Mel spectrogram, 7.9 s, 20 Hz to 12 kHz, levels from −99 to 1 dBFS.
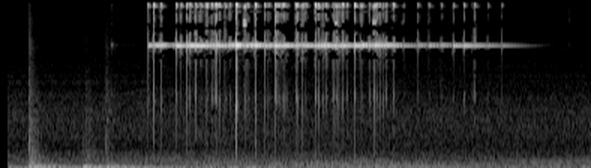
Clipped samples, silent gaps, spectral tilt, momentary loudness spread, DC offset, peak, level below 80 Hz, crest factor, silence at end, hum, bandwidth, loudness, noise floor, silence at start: under 0.1%; none; 3.5 dB/octave; 21 LU; under 0.1%; 0 dBFS; -52 dBFS; 24 dB; 1.35 s; none; 11.5 kHz; -18 LUFS; -61 dBFS; 0.4 s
